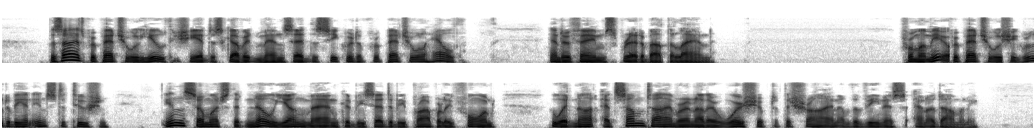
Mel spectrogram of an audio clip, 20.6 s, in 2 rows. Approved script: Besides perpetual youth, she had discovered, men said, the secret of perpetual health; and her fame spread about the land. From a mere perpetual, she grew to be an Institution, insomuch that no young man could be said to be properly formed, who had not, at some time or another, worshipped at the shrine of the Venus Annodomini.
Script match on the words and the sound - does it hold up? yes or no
yes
